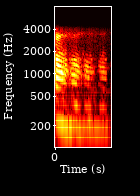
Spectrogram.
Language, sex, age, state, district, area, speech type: Malayalam, female, 30-45, Kerala, Alappuzha, rural, conversation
